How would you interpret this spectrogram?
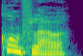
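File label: "cornflour", British English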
